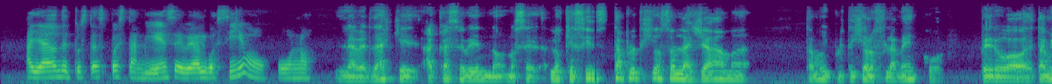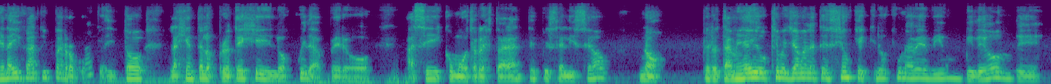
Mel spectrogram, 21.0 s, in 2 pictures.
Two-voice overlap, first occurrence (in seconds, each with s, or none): none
